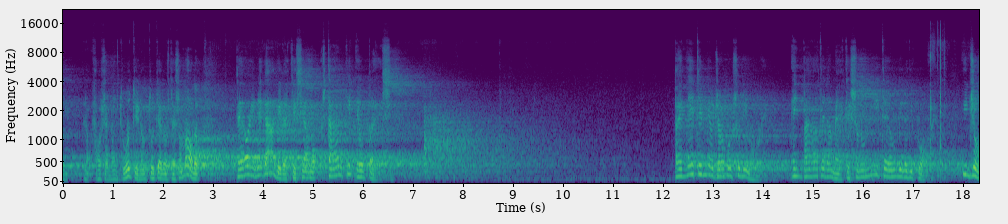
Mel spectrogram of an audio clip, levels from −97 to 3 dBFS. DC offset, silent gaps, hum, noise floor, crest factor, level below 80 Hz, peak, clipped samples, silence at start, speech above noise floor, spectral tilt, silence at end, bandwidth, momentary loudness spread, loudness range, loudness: under 0.1%; none; none; -65 dBFS; 20 dB; -72 dBFS; -10 dBFS; under 0.1%; 0 s; 38 dB; -7.5 dB/octave; 0 s; 11 kHz; 15 LU; 15 LU; -29 LUFS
